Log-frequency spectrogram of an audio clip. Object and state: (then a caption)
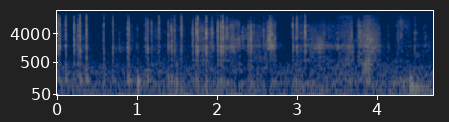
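Plastic shampoo bottle. Long acrylic nails fast-tap and scratch along the body of a pink plastic shampoo bottle held sideways. Quick, dry, bright clicks come in rapid bursts, mixed with raspy scratching that blurs into a longer scrape near the end. The sound is quiet and crisp with almost no low end.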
